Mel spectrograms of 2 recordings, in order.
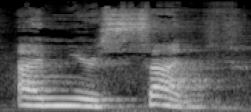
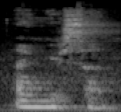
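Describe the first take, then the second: First: It is said loudly. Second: It is said quietly.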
